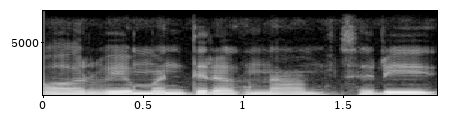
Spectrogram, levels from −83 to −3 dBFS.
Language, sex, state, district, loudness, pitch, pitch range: Garhwali, male, Uttarakhand, Tehri Garhwal, -14 LUFS, 120 Hz, 115-120 Hz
